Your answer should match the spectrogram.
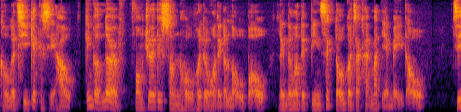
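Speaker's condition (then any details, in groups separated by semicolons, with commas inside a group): No condition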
